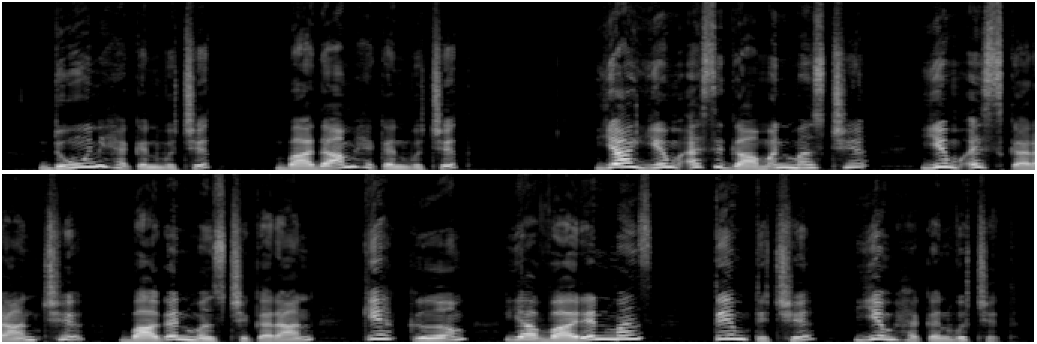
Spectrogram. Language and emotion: Kashmiri, neutral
